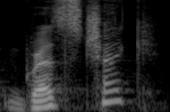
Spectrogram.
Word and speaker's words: Grzelcyk: And you pronounce it, Grzelcyk? – Grzelcyk. – Grzelcyk, thank you.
